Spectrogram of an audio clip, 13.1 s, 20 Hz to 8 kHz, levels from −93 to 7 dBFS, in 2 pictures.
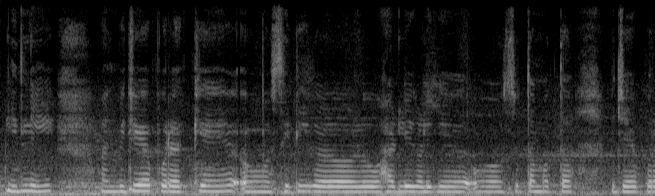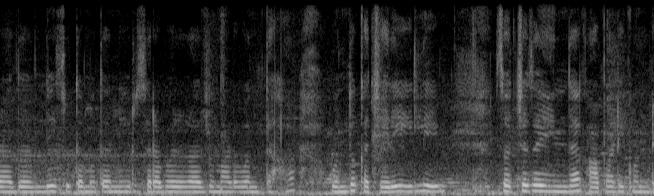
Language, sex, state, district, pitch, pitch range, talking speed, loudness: Kannada, female, Karnataka, Bijapur, 210 Hz, 205-220 Hz, 85 wpm, -26 LUFS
